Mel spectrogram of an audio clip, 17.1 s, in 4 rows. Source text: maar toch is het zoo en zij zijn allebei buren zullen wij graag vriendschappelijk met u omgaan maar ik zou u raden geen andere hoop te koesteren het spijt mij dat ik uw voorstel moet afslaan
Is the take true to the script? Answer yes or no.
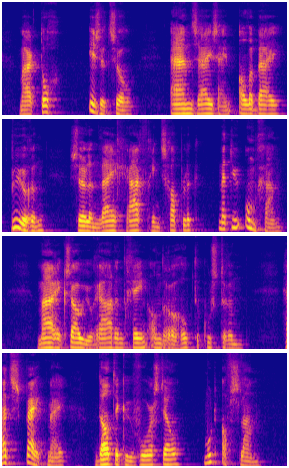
yes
